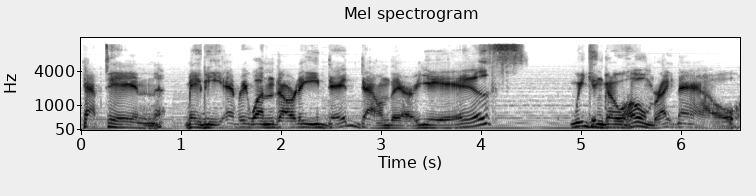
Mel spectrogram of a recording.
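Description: A put-on character voice moves at a fairly slow pace while clear music plays in the background. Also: man, medium pitch for a man.

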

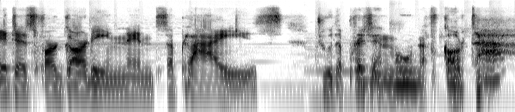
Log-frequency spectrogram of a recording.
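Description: Over music in the background, a man growls in a put-on character voice at a very deep, low pitch. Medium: actual play. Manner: stilted, literal.

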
